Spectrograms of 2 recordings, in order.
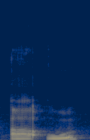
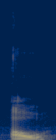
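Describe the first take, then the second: First: The two vowels are said as separate sounds. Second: The two vowels merge into one gliding sound. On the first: The speaker calls it wrong. "it's also not like A U" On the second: The speaker calls it right. "but it's Au"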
